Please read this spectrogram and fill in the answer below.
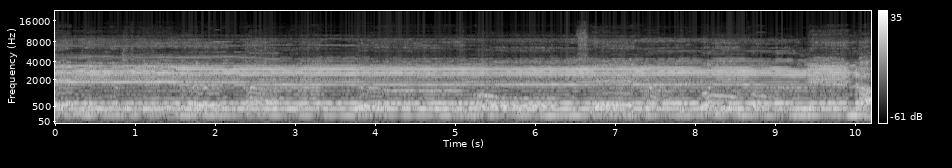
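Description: Lab Albanian iso-polyphonic folk song sung by men without accompaniment: a steady drone (the iso) is held low and unbroken beneath a solo voice that winds and ornaments the melody above it.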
